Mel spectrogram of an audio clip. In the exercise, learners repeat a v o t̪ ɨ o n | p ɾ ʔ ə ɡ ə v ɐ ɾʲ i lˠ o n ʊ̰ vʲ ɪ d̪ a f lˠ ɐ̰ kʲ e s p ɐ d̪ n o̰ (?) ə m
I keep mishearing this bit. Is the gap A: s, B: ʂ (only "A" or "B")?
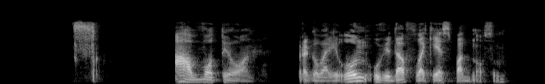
A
